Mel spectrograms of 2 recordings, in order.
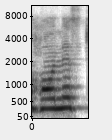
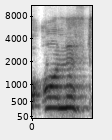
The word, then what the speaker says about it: honest: इसका ये जो एच है ये नहीं पढ़ा जाता, इसको हम साइलेंट वर्ड बोलते हैं, तो ये नहीं पढ़ा जाता है। ऑन, हम हॉनेस्ट नहीं पढ़ सकते हैं, हमें बिल्कुल वैसे इसको पढ़ना है जैसे इसकी प्रोनाउंसिएशन है, हमें इसको ऑनेस्ट पढ़ना है।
